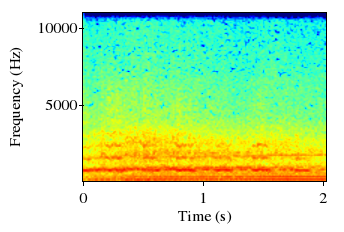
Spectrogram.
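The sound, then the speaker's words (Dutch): Car wheels spin and slip in mud on a muddy cobbled road. The engine whines loudly and steadily at high revs with a sustained tonal squeal, continuous throughout with no voices. “Als we eerst maar uit die prut zijn, mijn wielen slippen gewoon weg.”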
